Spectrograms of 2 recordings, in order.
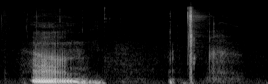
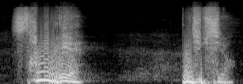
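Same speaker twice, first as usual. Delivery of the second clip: laughing. Pretend. Preacher jokes to congregation, laughing through it. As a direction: pretend confident prophecy through a laugh. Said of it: "딱 하고 싶은데".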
